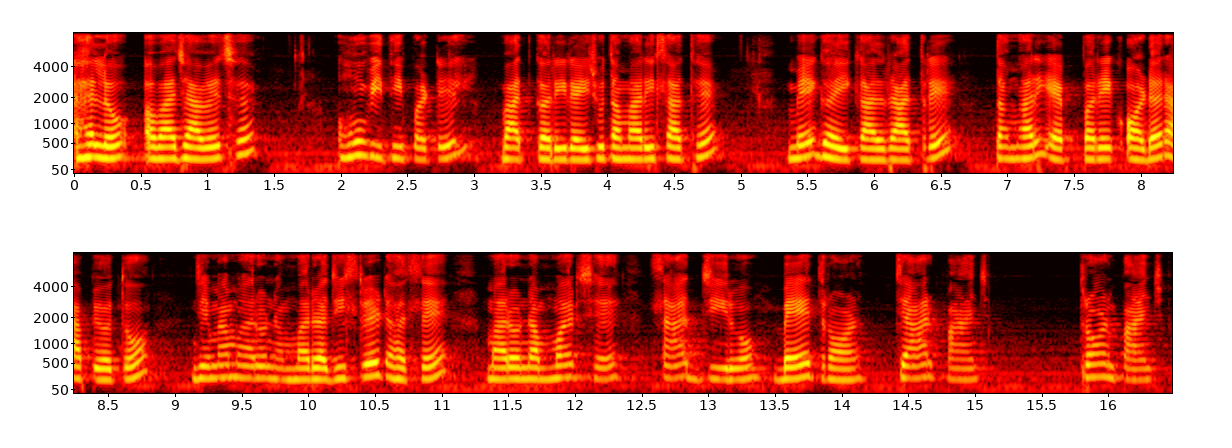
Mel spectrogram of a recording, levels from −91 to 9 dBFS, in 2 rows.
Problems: none marked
